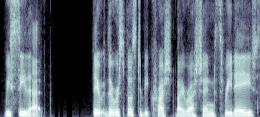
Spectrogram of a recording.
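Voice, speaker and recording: A woman's voice: deep voice, steady tone, normal speed, no echo. A middle-aged American woman who grew up speaking Ukrainian first, answering interview questions earnestly and stressing points by repeating words. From United States. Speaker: guest, patient advocate.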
